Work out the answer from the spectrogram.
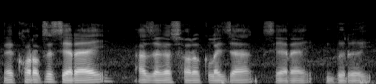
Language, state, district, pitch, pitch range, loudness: Kokborok, Tripura, Dhalai, 100 Hz, 90-105 Hz, -19 LUFS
